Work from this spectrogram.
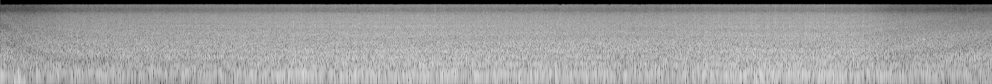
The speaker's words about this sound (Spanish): Con una grabadora profesional se escucha como un, una cascada muy grande. Es no tan grande realmente. Solo que es maravilloso poderse imaginar cómo el agua cae, escucharla, tenerla de fondo.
